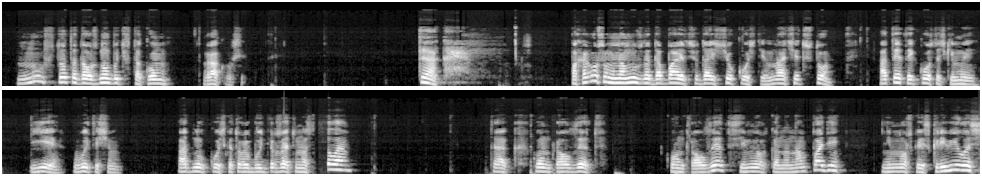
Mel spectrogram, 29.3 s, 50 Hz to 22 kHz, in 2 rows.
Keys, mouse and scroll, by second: 4.2 middle click, 11.1 middle click, 12.8 click, 15.1 e, 18.5 click, 19.3 click, 20.3-21.5 middle drag, 22.8 ctrl+z, 24.9 ctrl+z, 26.2 KP_7, 29.2 e.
